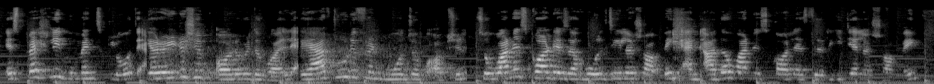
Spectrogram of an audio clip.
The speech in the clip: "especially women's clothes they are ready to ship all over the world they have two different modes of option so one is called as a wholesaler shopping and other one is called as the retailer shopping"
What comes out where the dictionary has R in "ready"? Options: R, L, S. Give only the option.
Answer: L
